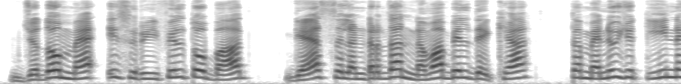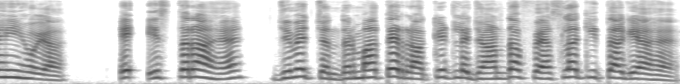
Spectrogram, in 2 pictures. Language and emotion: Punjabi, surprised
